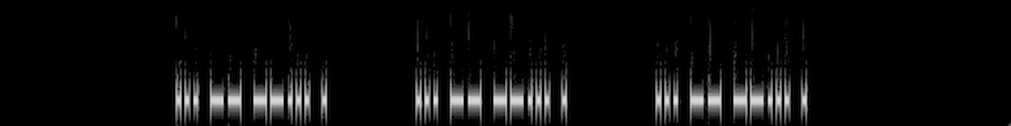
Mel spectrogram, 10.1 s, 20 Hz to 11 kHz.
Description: Morse code, heard as a keyed tone, about 28 wpm, 700 Hz. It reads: SM7E SM7E SM7E
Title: DXCC-100 Call Signs - 4 Characters - Repeated 3x - 28wpm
